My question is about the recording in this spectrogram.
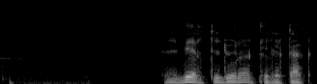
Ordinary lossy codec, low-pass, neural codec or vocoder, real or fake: none; 7.2 kHz; none; real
